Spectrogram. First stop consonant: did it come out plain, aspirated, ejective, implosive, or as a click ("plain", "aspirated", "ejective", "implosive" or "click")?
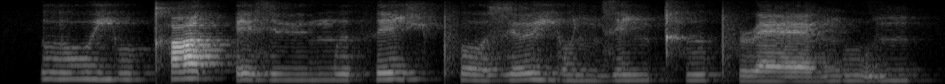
aspirated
